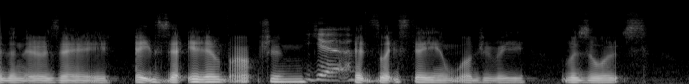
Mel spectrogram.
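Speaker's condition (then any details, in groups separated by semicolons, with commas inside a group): Spinal muscular atrophy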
